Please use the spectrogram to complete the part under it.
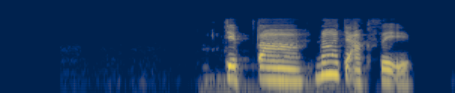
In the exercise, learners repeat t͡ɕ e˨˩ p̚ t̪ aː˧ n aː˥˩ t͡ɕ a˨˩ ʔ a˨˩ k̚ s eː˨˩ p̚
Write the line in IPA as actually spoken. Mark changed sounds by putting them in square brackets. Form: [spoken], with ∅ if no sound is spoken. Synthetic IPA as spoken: t͡ɕ e˨˩ p̚ t̪ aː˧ n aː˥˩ t͡ɕ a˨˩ ʔ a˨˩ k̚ s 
